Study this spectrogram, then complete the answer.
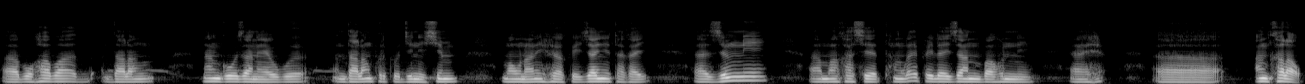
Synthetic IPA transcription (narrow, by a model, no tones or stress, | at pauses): bɔɦabadalaŋ | naŋɡɔzanajawbɯ | dalaŋpʰɯɾkʰɯdinisimː | awnaniɦɯakʰɯjzajnitʰakʰaj | zɯŋni | makʰasetʰaŋlajpʰajlajzanbaɦunːi | aŋkʰala̰w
